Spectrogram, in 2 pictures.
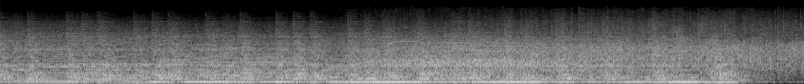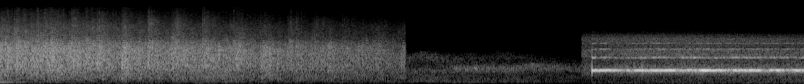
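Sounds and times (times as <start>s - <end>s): music: 0.0s - 8.0s, 13.9s - 16.0s
audience applause: 3.3s - 12.1s.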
